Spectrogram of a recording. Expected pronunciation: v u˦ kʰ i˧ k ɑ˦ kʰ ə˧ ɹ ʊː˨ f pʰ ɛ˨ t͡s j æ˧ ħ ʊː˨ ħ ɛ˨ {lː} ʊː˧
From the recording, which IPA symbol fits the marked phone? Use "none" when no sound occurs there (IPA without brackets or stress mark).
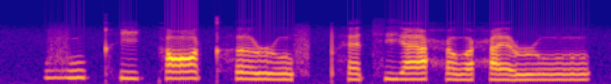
ɹ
